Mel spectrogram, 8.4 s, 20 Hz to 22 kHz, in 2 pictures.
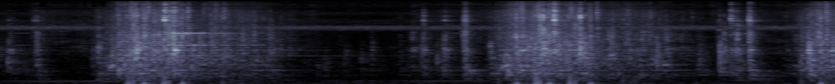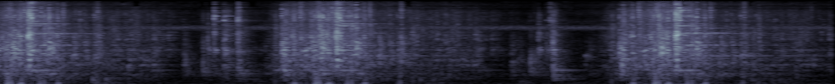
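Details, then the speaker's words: Go-kart small engine after sitting 3 years, choke set, fuel on, primed: five pull-start bursts about every 1.5 seconds, each dying with no catch; cranks but no start. "Put a little bit of carb cleaner down there. See if it'll fire up now."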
